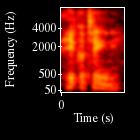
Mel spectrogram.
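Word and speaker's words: Hikutini: That's it, Hikatini.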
